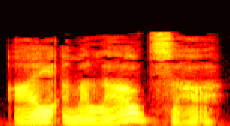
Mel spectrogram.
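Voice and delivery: low, humble and polite; deferential. A narrator's reading. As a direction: address the guard respectfully. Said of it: "still in that deferential tone".

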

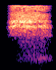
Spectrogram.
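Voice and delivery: very quiet, drawn "shh"; whispered shushing sound; soft shush. A narrator's reading. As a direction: hush them gently, all breath. Hushing him in secret.

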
